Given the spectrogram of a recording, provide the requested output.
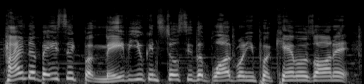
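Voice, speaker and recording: A man's voice: high-pitched, animated, a little fast, faint music behind. A man giving casual, conversational commentary as the host of a gaming review, thinking aloud as he goes. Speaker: gaming video host reviewing a cosmetic bundle. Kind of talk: casual video game commentary.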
